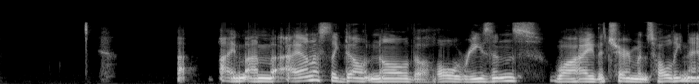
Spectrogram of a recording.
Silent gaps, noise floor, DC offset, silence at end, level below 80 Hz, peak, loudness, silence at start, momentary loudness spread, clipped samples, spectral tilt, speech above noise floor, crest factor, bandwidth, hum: none; -69 dBFS; under 0.1%; 0 s; -54 dBFS; -2 dBFS; -15 LUFS; 1 s; 12 LU; under 0.1%; -6 dB/octave; 56 dB; 14 dB; 7.6 kHz; none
